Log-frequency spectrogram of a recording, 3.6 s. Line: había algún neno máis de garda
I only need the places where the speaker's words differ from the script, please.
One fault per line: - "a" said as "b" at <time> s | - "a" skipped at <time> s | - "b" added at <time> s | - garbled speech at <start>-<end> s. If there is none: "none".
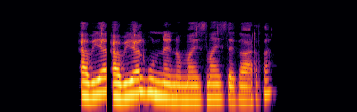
- "había" added at 1.1 s
- "máis" added at 2.1 s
